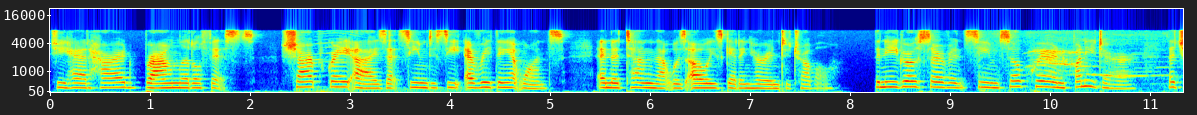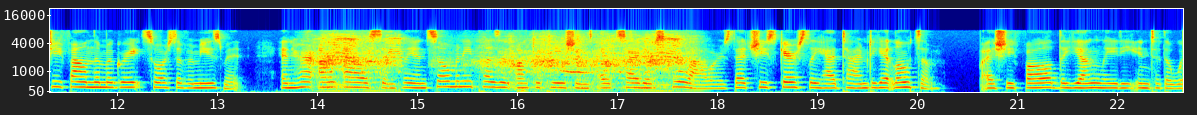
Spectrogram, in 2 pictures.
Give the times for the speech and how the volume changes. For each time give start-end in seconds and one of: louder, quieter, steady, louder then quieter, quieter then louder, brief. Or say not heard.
0.0-22.6 steady.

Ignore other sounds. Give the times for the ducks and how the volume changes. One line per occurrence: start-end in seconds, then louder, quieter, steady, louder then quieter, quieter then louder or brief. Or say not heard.
13.8-17.9 quieter then louder.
